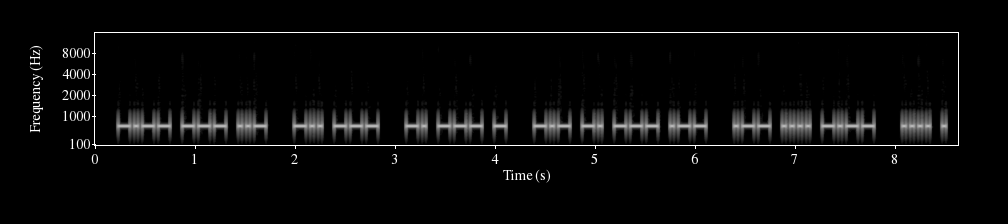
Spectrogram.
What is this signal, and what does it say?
Morse code, heard as a keyed tone, about 30 wpm, 700 Hz. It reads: YOU DO NOT KNOW WHY HE
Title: Sentences from Top 1000 Words - Review Part 6 - 30wpm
